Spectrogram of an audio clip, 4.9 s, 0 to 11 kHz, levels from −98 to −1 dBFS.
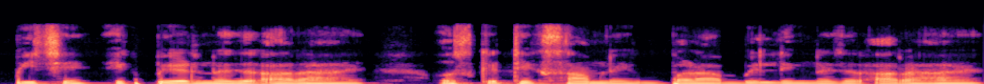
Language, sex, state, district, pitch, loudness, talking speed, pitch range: Hindi, male, Jharkhand, Ranchi, 145 Hz, -16 LUFS, 195 wpm, 140-150 Hz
